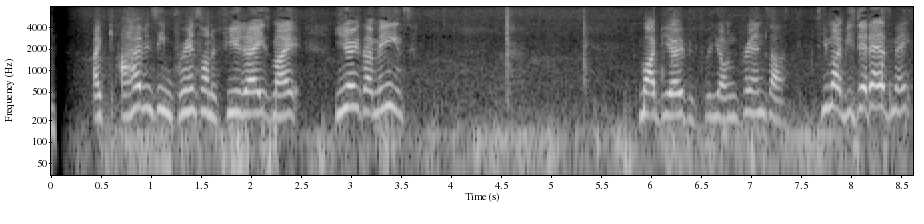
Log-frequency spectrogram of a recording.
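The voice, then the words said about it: Pitch-perfect put-on Australian accent. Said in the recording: “pitch perfect Australian accent”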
